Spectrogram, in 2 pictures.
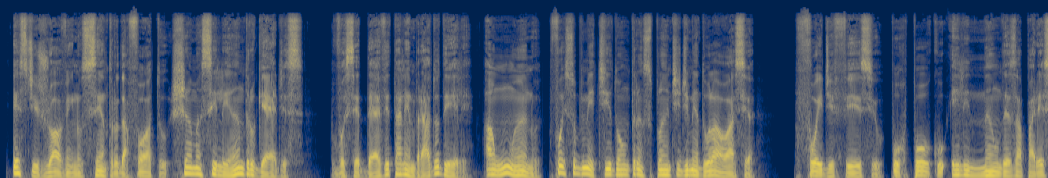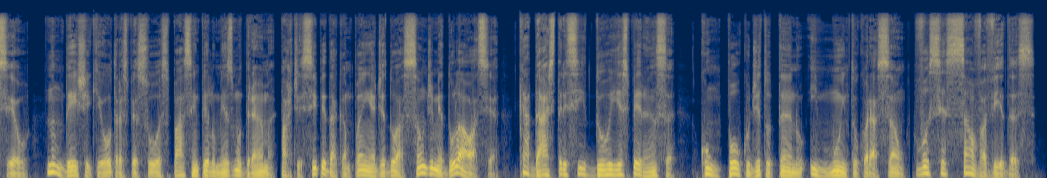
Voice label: emoc. triste

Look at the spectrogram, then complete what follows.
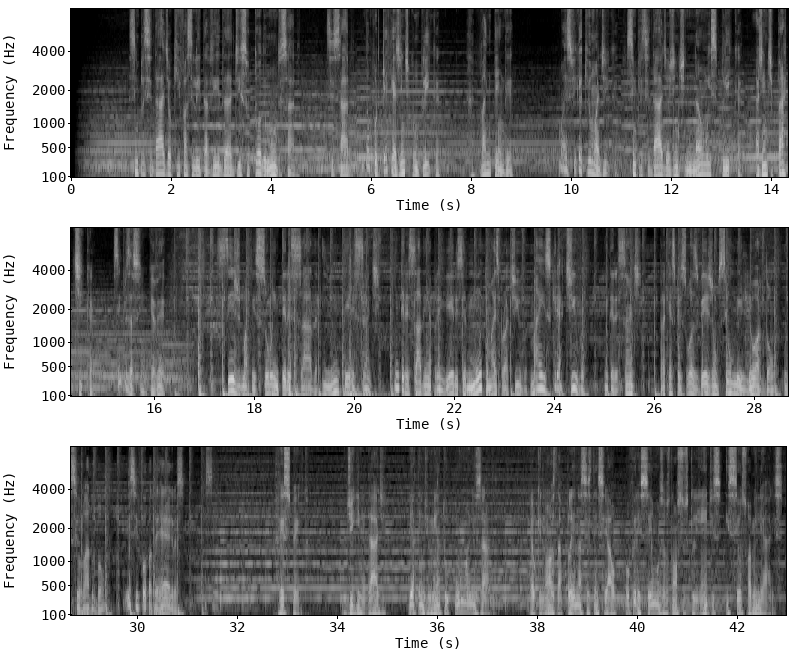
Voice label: LOCUÇÃO NATURAL EMOTIVA

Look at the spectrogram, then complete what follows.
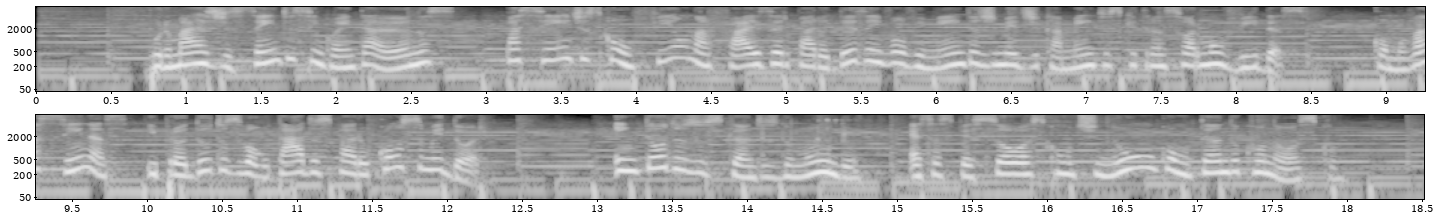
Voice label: Voz Classica; Pfizer

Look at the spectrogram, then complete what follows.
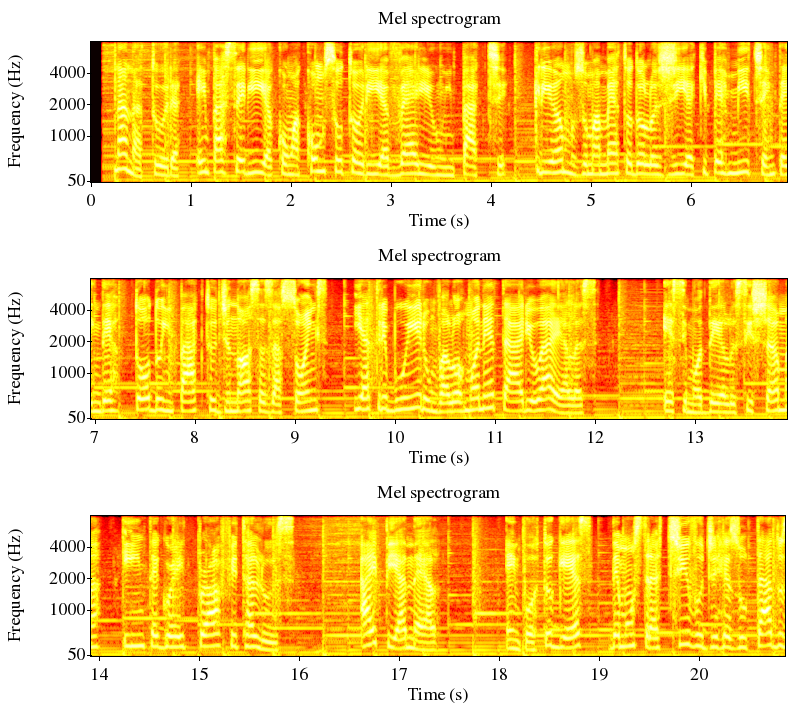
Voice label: Confiante Corporativo; Natura

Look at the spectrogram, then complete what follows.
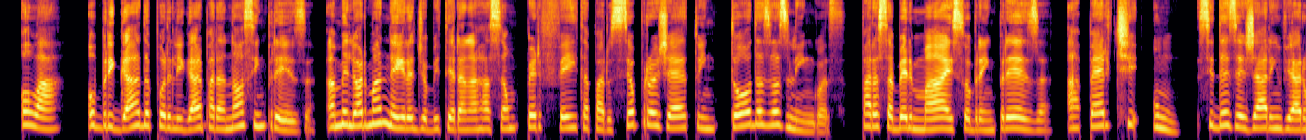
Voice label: Off Teste Com Noise Reduction

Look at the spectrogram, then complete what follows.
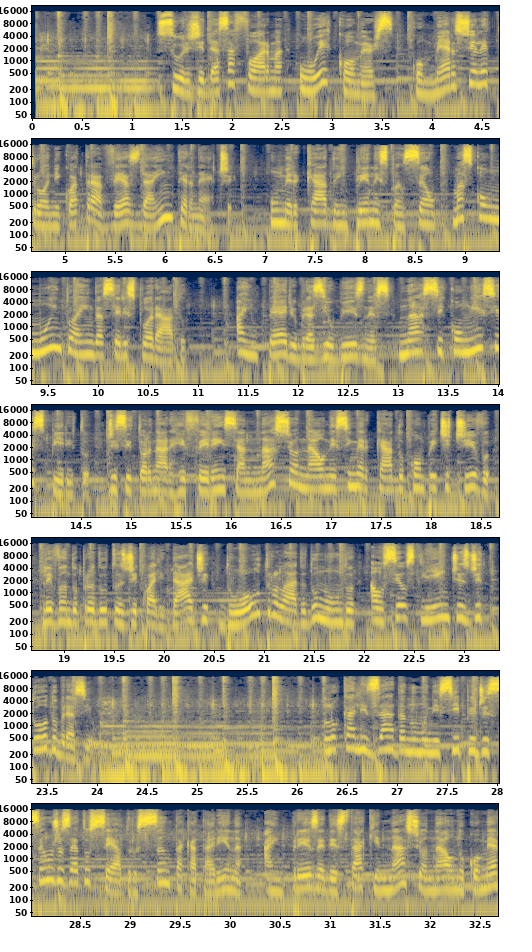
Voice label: Institucional; Império

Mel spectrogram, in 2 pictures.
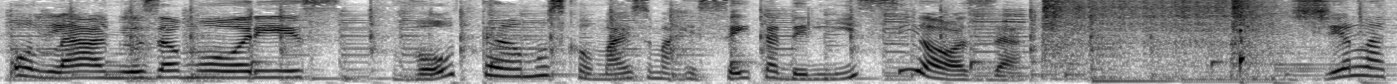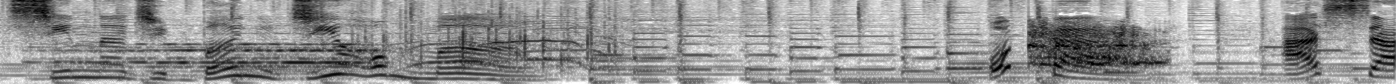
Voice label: Voz descontraída e caricata

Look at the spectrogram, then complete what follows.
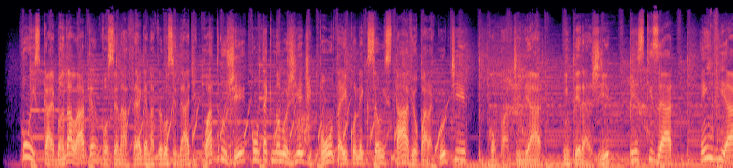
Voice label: NATURAL

